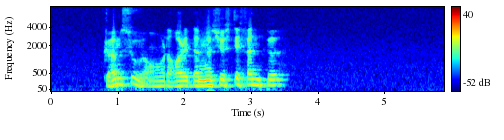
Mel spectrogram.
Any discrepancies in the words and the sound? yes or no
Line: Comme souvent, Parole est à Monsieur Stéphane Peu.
no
